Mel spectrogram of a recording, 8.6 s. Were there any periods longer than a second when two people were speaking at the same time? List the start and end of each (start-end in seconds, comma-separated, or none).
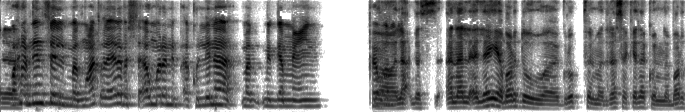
none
